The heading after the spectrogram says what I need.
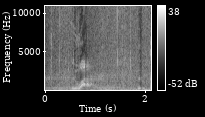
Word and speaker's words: luat: Luat. Luat. Luat. Luat. Luat. Namanya luat. Tulisannya LUAT. AT. Tapi dibacanya pakai W ya. Kayak ada W. Kayak ada W, luat ya.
